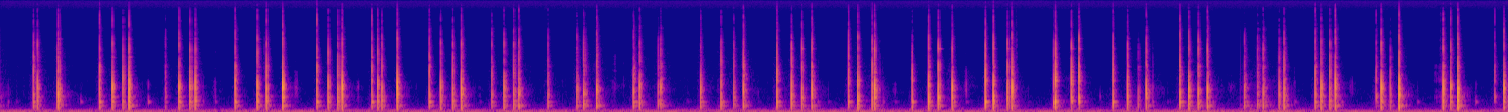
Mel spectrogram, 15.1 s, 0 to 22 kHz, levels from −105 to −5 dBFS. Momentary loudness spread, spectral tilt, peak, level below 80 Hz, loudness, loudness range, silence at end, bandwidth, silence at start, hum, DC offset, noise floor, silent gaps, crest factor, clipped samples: 13 LU; -5 dB/octave; -10 dBFS; -60 dBFS; -42 LUFS; 5 LU; 0 s; over 20 kHz; 0.15 s; none; under 0.1%; -56 dBFS; none; 32 dB; under 0.1%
